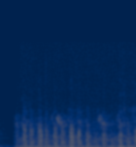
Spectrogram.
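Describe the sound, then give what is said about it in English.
A dog pants rapidly and steadily, quick rhythmic breaths repeating for a couple of seconds after a brief silent start, fairly loud with no talking, as it is sent to fetch a ball. “Go get it, boy. That's a good boy.”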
